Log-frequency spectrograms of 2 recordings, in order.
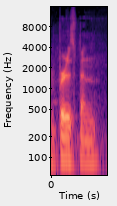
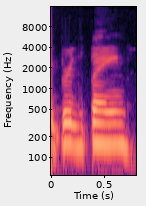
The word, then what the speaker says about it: Brisbane: Is it okay to pronounce it Brisbane or Brisbane? We like to pronounce it Brisbane. Okay. Yeah, but some people, probably most likely Americans, like to say Brisbane. Yeah, it's the kind of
